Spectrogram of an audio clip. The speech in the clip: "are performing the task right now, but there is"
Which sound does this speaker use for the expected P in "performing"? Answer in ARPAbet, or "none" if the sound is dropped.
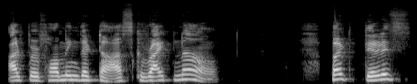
P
